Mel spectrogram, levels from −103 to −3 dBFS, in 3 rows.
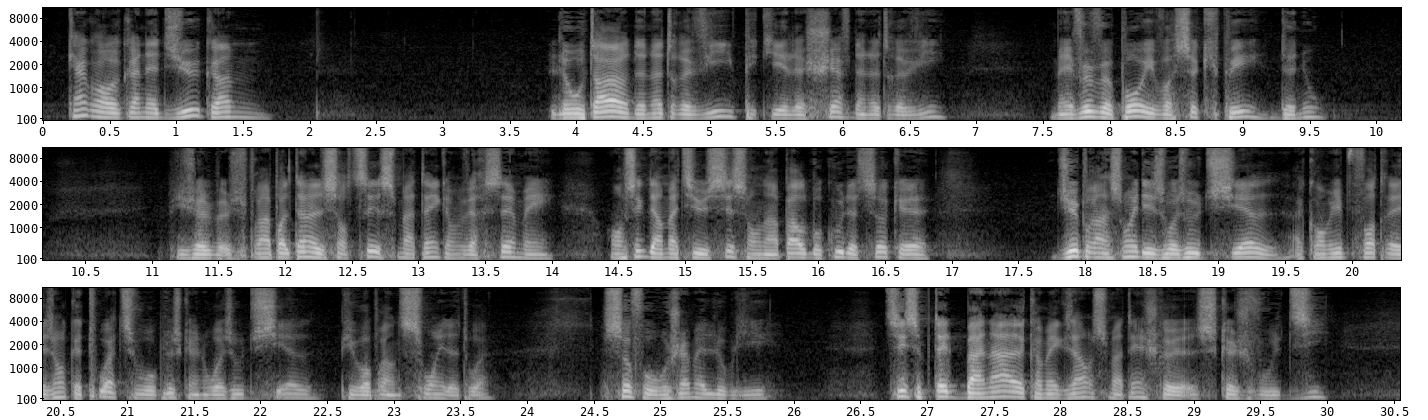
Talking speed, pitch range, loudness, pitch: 200 wpm, 115-140 Hz, -32 LUFS, 125 Hz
